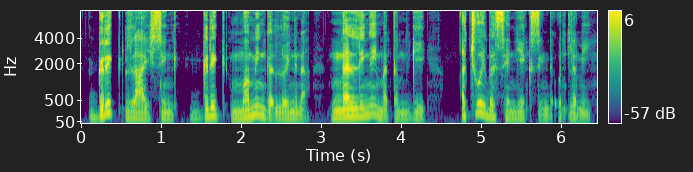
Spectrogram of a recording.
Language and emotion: Manipuri, neutral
